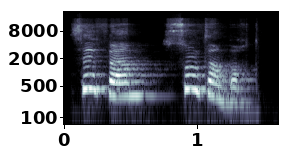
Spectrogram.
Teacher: Pronounce the T with the important.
